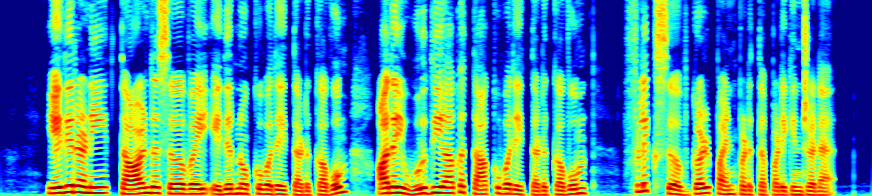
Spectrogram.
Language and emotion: Tamil, neutral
